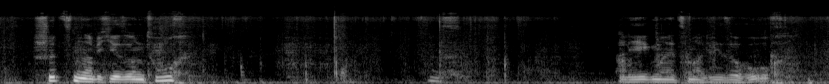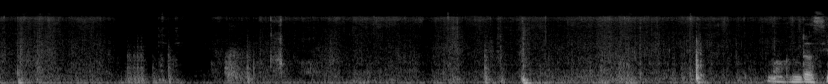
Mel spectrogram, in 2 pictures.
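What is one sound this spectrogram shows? A cloth rustles as it is draped and tucked around by hand.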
